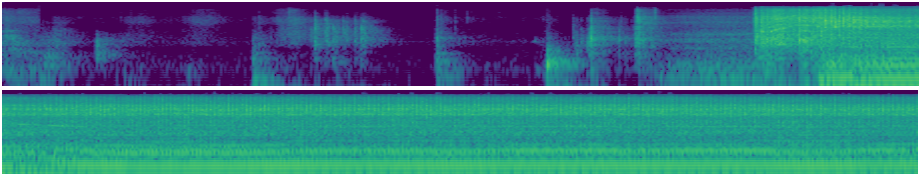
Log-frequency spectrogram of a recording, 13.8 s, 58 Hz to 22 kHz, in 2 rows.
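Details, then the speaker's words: 1994 Suzuki Sidekick just after fitting new tensioned alternator/water pump and power steering belts; a few clicks, then engine catches and runs smooth and steady with no squeal or chirp; normal running, belts quiet. "All the belts are still nice and tight. They seem good."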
